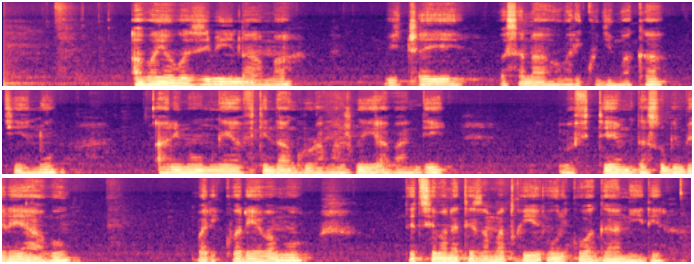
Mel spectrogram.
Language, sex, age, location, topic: Kinyarwanda, male, 18-24, Kigali, health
